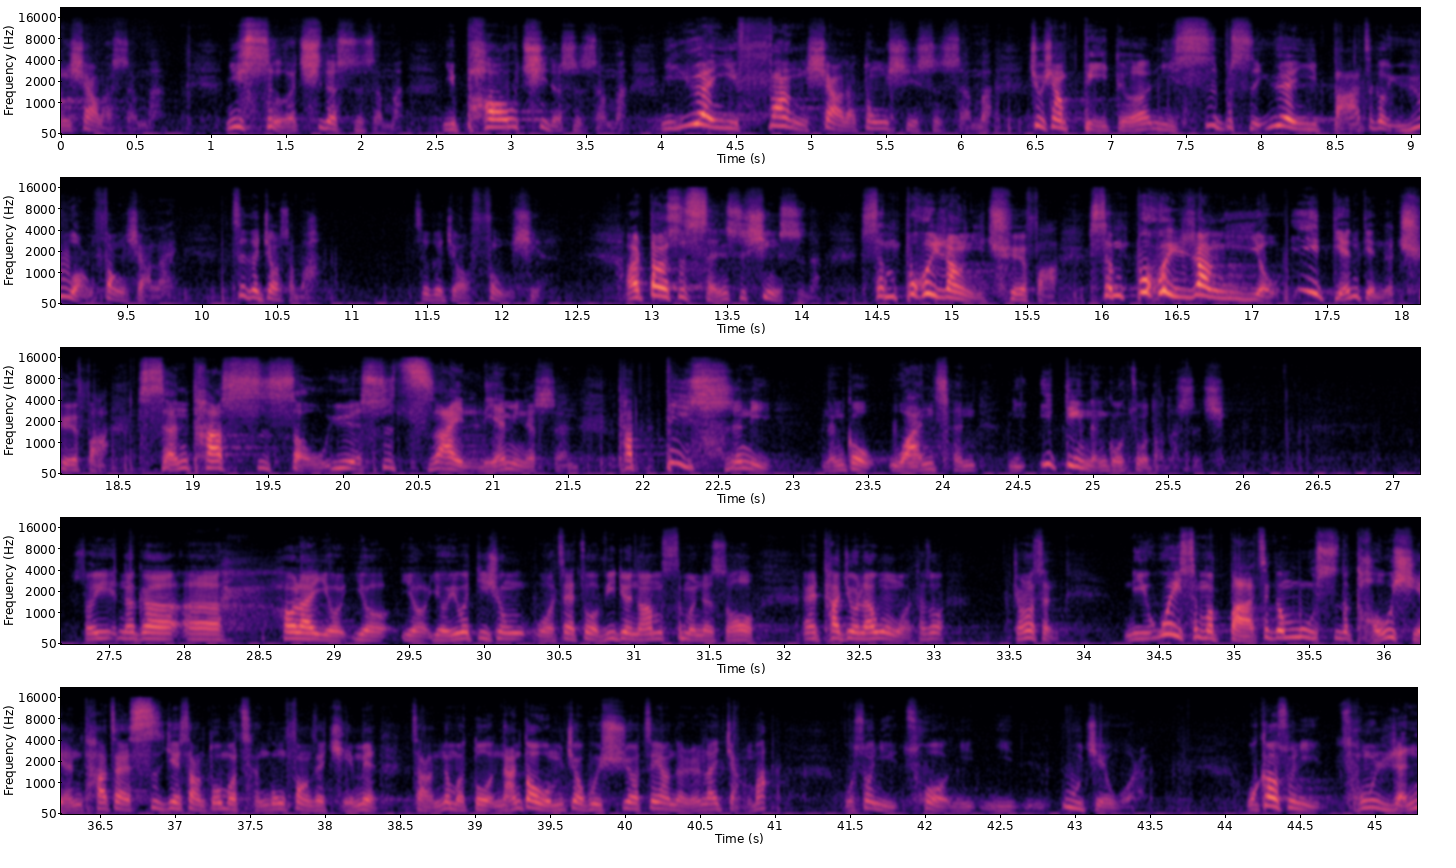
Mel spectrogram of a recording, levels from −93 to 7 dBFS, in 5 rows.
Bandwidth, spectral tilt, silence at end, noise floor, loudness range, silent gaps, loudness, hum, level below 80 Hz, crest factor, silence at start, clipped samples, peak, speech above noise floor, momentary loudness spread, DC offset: 16 kHz; -2.5 dB/octave; 0 s; -62 dBFS; 10 LU; none; -33 LUFS; none; -78 dBFS; 28 dB; 0 s; under 0.1%; -6 dBFS; 28 dB; 17 LU; under 0.1%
